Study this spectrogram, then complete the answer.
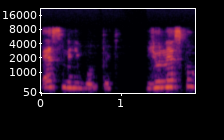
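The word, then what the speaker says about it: UNESCO: डी एस नहीं बोलते यूनेस्को को आप पूरा एज अ वर्ड प्रोनाउंस करते हो उसके लेटर्स को सेपरेटली प्रोनाउंस नहीं करते सो दिस इज़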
